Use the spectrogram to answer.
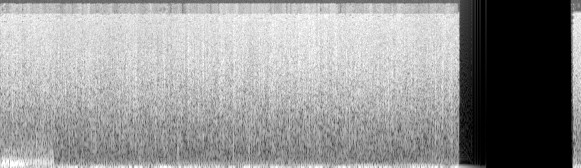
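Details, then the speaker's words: Normal canine heart sounds, dog standing, stethoscope over the mitral valve region near the left fifth intercostal space at the sternal border; lower-frequency first sound than second, with respiratory sinus arrhythmia likely present. "listen to the normal heart sounds of a dog heard of the mitral valve region near the left fifth intercostal space at the sternal border"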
